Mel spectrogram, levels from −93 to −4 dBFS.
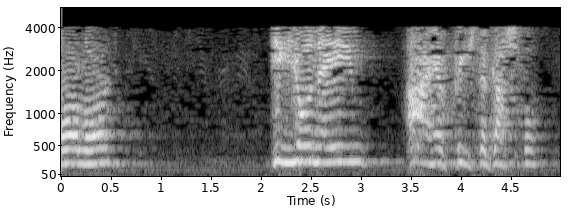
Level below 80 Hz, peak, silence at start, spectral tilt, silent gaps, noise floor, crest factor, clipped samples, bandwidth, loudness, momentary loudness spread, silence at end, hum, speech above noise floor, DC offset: -56 dBFS; 0 dBFS; 0 s; -6.5 dB/octave; none; -52 dBFS; 16 dB; under 0.1%; 4.3 kHz; -14 LUFS; 13 LU; 0.2 s; none; 36 dB; under 0.1%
